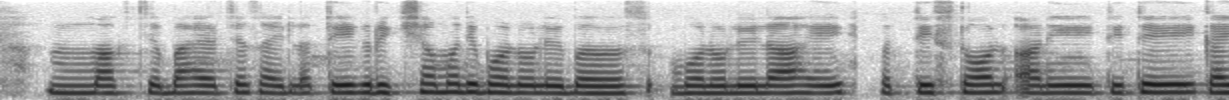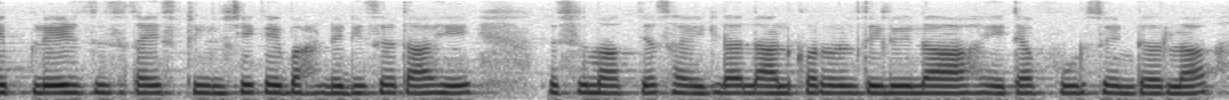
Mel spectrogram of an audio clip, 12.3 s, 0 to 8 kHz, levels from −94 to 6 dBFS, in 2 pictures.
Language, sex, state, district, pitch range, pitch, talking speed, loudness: Marathi, female, Maharashtra, Chandrapur, 220-230 Hz, 225 Hz, 185 wpm, -14 LUFS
